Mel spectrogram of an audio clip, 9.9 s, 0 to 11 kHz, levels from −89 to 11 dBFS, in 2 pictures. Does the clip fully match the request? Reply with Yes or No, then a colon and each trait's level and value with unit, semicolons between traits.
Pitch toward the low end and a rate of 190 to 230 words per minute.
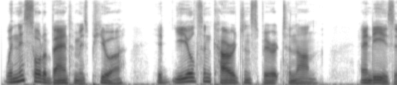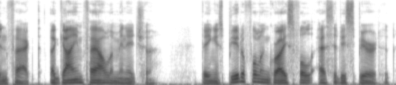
Yes: very low, 95 Hz; average, 200 wpm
